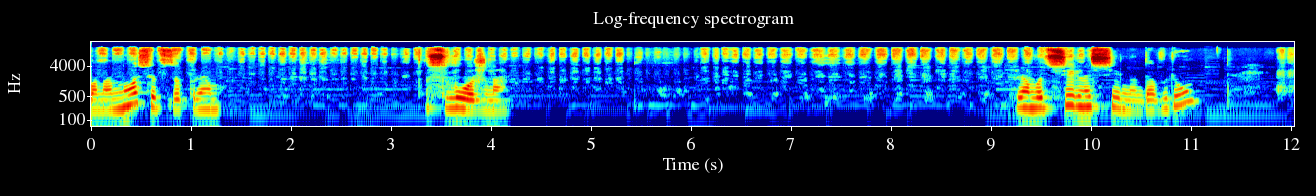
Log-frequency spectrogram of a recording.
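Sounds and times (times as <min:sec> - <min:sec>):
pastel pencil scratching on paper: 0:00.0 - 0:10.1.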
